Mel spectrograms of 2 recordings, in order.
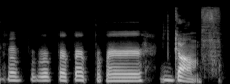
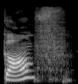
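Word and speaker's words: Gonff: And he has a companion whose name is Gf. His name is Gf. It's G O N FFF. Gf.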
